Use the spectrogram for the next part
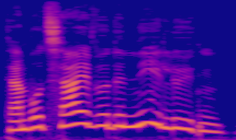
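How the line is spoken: Calls out. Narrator (German): ruft Niari

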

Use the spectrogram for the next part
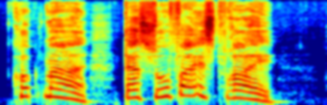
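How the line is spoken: Excited call. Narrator (German): ruft begeistert

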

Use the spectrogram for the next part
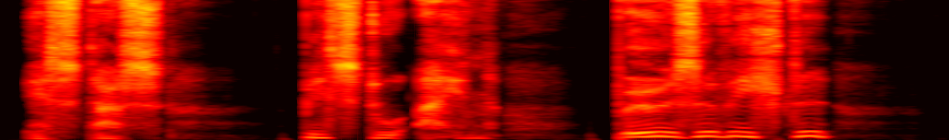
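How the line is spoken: Almost toneless whisper. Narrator (German): flüstert Noah fast tonlos

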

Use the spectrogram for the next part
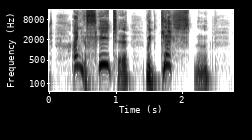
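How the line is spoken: Shrieked. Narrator (German): kreischte Graugans

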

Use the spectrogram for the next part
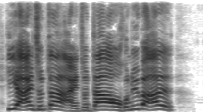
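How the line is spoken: Whining lament. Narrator (German): jammerte Eichhörnchen

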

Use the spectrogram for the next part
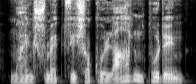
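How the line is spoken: Tall one, excited call. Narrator (German): rief der Lange begeistert

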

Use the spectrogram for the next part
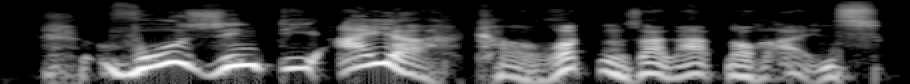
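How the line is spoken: Easter Bunny blustering. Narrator (German): polterte der Osterhase

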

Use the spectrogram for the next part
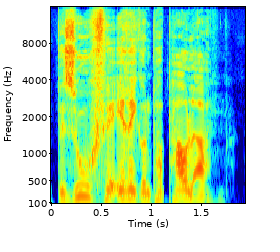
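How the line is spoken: Mother stuttering. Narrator (German): stotterte die Mutter

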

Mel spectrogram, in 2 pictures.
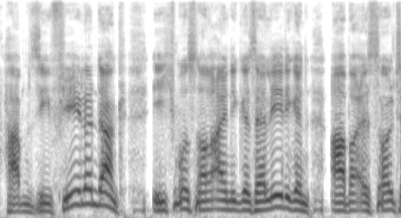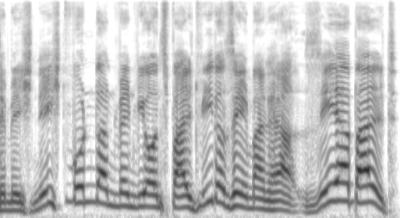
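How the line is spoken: Calling while running off. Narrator (German): rief er, während er davonlief

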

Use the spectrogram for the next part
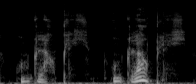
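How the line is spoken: Murmured. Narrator (German): murmelte sie

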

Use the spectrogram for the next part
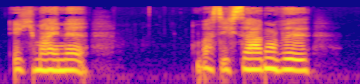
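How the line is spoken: Stuttering. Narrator (German): stottert sie

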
